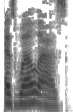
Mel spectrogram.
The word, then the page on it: as well as: British English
